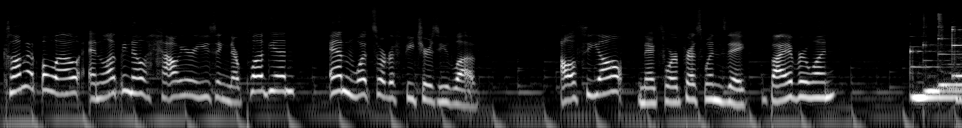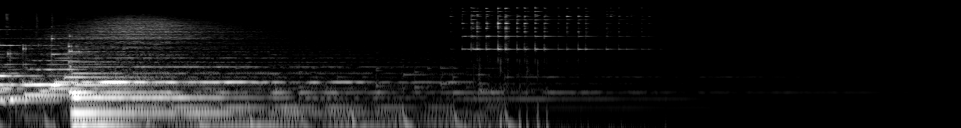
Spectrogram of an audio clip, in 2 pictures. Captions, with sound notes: Comment below, and let me know how you're using their plugin, and what sort of features you love. I'll see y'all next WordPress Wednesday, bye everyone. (graphics chiming) (bell tinkling)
